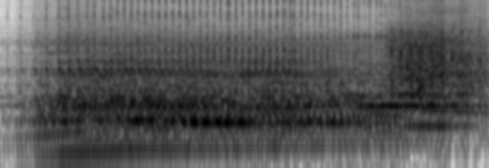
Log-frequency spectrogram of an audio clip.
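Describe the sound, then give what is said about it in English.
A moped carrying a rider and a pillion passenger through narrow streets behind a dark blue Mercedes; its engine buzzes with a rapid, rattling pulse, holding a steady loud drone and shifting pitch slightly near the end, with no voices. “Following close behind is a moped driven by Ryan, with Layla riding Pillion behind him on the back.”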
